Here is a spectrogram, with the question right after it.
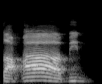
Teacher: تعامن میں الف سے پہلے عین ہے یہ باریک حرف ہے تو الف بھی باریک ہو جائے گا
